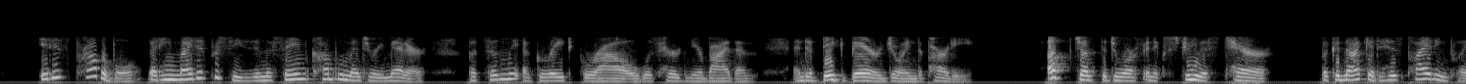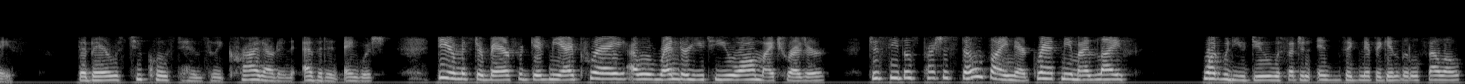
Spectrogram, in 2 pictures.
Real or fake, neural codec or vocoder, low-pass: real; none; 3.6 kHz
